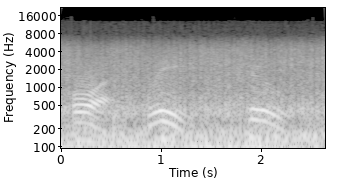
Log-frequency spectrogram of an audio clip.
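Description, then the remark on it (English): A rocket engine roars at launch and liftoff as one steady, loud, deep rumble with crackling noise, with brief fragments of voices rising faintly over the continuous blast. “At launch, the noise was extremely loud.”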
